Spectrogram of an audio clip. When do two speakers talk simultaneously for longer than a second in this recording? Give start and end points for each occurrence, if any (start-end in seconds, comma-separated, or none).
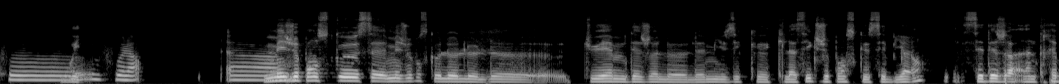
none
